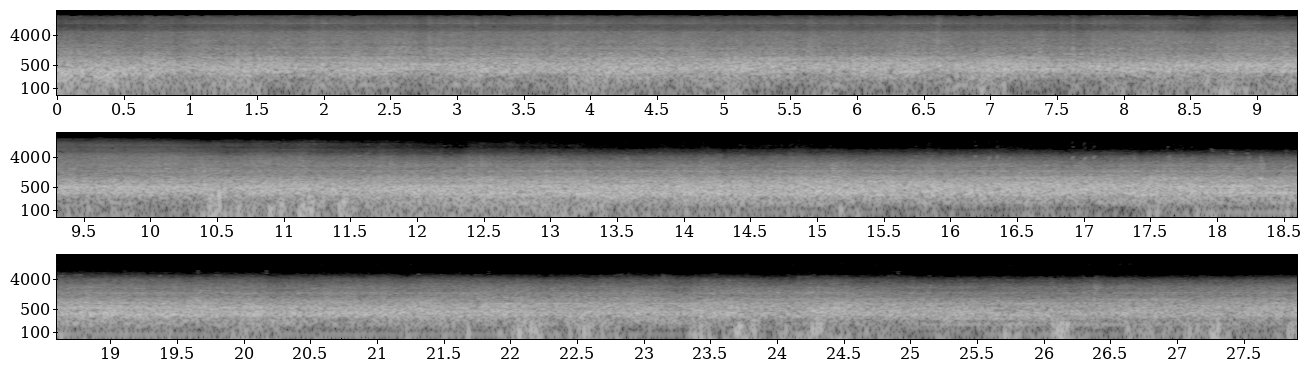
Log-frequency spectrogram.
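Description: A train running away along the line: a steady rolling noise of wheels on rail. Its higher hiss fades from about halfway through as the train draws off.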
